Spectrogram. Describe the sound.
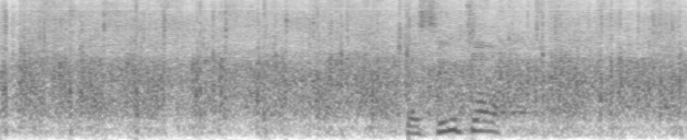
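Steady, dense applause from an audience at a political discussion, applauding remarks on corruption, a broad hiss of many clapping hands, with a brief voice or call rising through it partway in.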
